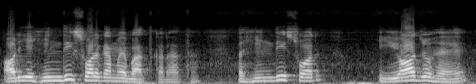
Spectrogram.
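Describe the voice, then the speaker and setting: Male tutor, lesson delivery, repeats terms and asks rhetorical checks; voice a bit high, dull lo-fi recording. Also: lively intonation, measured pace. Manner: repeats key words, asks students rhetorical questions. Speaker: teacher. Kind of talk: classroom lesson in Hindi with English terms.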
